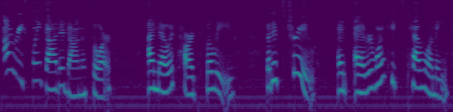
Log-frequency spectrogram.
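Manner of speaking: ordinary delivery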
